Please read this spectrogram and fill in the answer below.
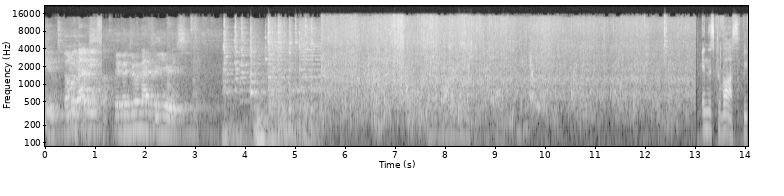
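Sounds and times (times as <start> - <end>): creek water rushing: 5.5 - 13.0.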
